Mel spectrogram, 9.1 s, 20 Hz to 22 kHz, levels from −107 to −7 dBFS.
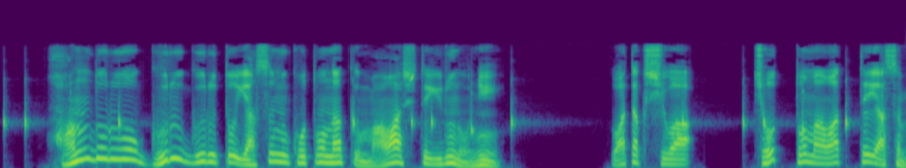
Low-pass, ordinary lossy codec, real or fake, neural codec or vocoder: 7.2 kHz; none; real; none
